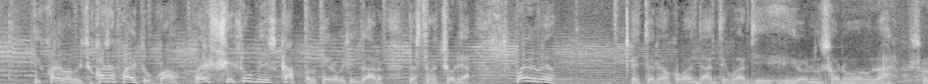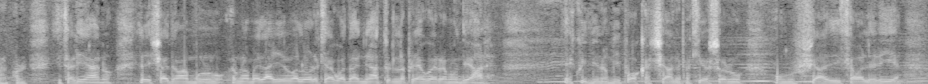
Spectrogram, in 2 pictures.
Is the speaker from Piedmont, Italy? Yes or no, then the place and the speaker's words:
yes; Piedmont, Italy; e poi da piemontese fesso, testardo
